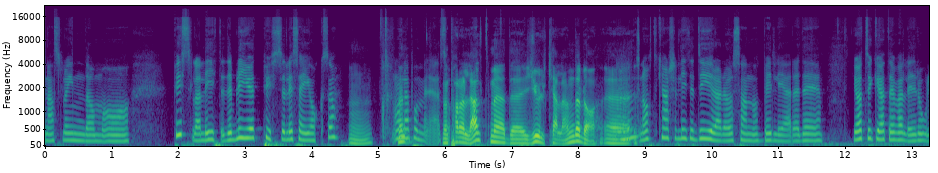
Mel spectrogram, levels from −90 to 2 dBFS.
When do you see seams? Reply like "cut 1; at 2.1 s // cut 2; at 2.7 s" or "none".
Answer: cut 1; at 8.9 s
